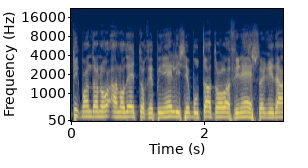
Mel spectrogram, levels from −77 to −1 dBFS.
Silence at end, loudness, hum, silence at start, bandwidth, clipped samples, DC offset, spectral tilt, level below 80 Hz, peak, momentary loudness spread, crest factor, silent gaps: 0 s; -12 LUFS; none; 0.05 s; 10 kHz; under 0.1%; under 0.1%; -7.5 dB/octave; -36 dBFS; 0 dBFS; 2 LU; 10 dB; none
